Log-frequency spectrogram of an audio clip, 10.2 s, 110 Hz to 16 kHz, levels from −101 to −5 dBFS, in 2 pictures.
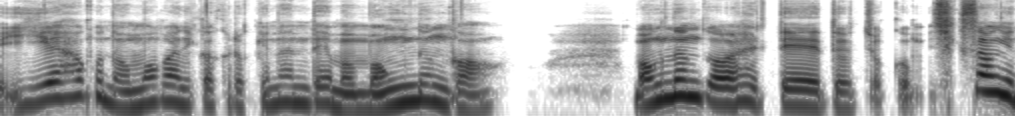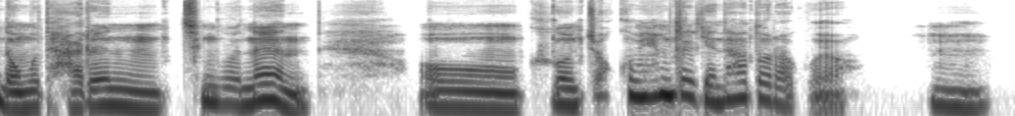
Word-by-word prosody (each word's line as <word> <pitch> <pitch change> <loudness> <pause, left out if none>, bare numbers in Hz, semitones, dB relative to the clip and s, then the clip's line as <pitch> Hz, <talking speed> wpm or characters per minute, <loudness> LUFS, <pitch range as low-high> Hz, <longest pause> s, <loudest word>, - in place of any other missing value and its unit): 이해하고 240 +6 -1
넘어가니까 185 +1 -3
그렇긴 170 +2 -9
한데 195 -1 -3
뭐 145 -5 0
먹는 190 +8 +1
것 - - -4 0.7
먹는 245 +8 +6
것 190 -5 +4
할 200 -2 -3
때에도 165 -4 +1
쪼끔 - - -9
식성이 315 -6 +8
너무 160 -4 -2
다른 160 -1 -3
친구는 195 -4 -1 0.6
어 155 -3 -4
그건 180 -1 -6
쪼끔 255 +5 -3
힘들긴 255 -5 +1
하더라고요. 225 -4 -7 0.5
음. 165 -2 -8
185 Hz, 300 characters per minute, -26 LUFS, 165-220 Hz, 0.7 s, 식성이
